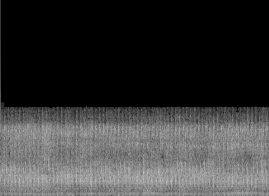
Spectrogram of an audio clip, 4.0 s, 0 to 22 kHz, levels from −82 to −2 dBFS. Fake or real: real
